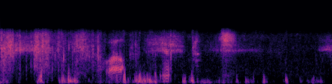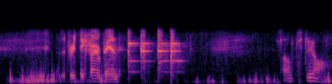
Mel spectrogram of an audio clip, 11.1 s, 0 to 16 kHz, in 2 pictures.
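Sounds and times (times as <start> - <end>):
frying pan knocked ringing: 7.7 - 8.7.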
